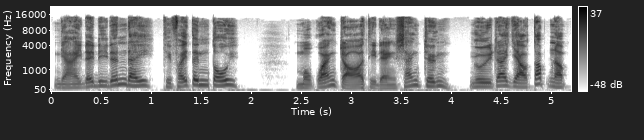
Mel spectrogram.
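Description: A man voicing a wise, friendly talking fox in an animated fairy tale, earnest and insistent as he gives advice. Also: fairly high pitch, a little fast, no echo, clean studio sound. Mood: earnest advising.

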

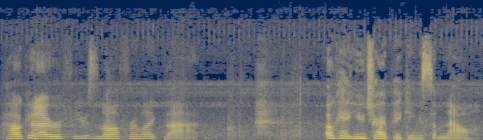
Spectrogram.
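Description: A woman's voice: on the high side, normal speed, creaky, fairly bright tone, slight background noise, low-quality recording. An American actress playing a playful, teasing young woman scientist in a video game, precise when she explains. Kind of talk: naturalistic cinematic game acting.

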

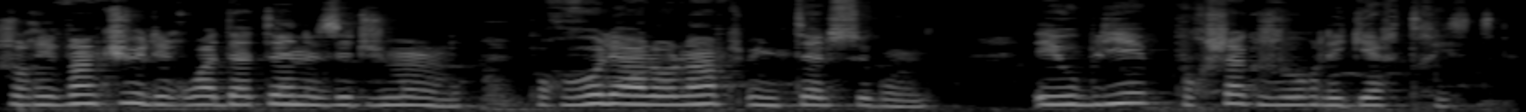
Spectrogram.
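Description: High-voiced woman as a bitter, scheming war minister. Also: fairly even intonation, measured pace, darkish tone. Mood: lovestruck. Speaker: actor reading a verse monologue. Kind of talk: theatrical verse recitation.

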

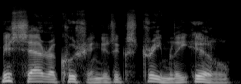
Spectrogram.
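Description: Man playing a grave young doctor, low-pitched. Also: animated, normal speed, no room sound, clean studio sound, lightly acted. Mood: grave, firm. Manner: solemn, authoritative, formal. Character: grave young gentleman doctor, stern and formal.

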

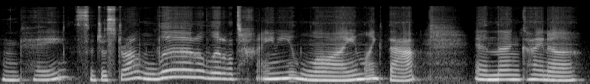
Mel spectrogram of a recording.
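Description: Young american woman doing a chatty tutorial, voice a bit on the high side, informal. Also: unhurried, a little mellow. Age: young adult. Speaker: nail art tutorial host. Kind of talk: casual step-by-step tutorial narration.

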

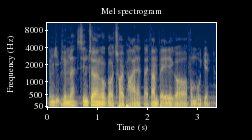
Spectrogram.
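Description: Male storyteller, Cantonese accent, lowish dark voice, colloquial dramatic narration, chatty asides, faint music behind. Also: fast, muffled recording.

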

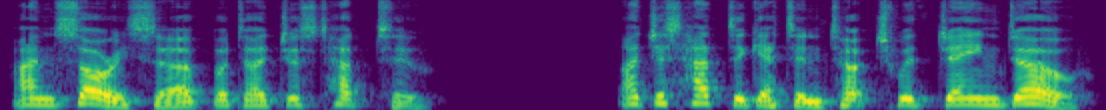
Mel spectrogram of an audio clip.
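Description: A man's voice: on the high side, lively intonation, unhurried, a bit bright, pitched above the performer's own voice. A man voicing an earnest, polite young man who apologizes respectfully. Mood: apologetic.

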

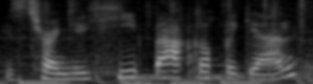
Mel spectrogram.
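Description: A woman's voice: mid-range voice, moderate pace. A woman in her thirties hosting a cooking show, explaining each step in a friendly way while she cooks in a big home kitchen on a lapel mic. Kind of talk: cooking demonstration. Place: large home kitchen, indoors. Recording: background music and frying sizzle.

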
